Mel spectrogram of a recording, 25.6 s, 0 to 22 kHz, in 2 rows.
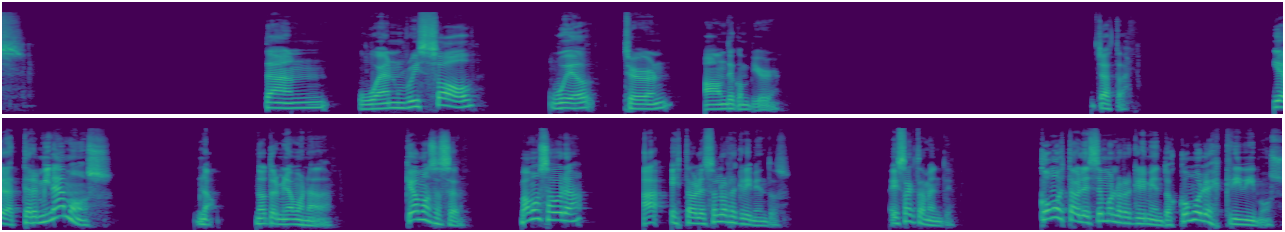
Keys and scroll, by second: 0.0-6.5 typing, 8.5-10.8 typing, 11.8 ctrl+s, 14.5 k, 15.3 a, 15.7 Return, 16.1 Up, 17.0 space, 17.9 @.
